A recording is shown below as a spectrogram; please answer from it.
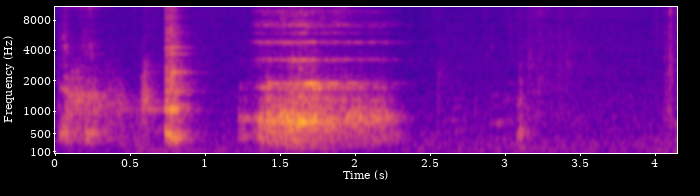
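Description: Stainless steel saucepan and wooden spoon handled on a gas stove: a sharp knock just under a second in, then a ringing metallic scrape lasting about a second.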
